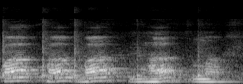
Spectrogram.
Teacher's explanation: प वर्ग में प, फ, ब, भ, म इसे ओष्ठ से बोले जाता है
